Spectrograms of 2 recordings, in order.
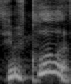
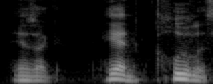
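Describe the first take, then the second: First: "clueless" jumps high and rises; disbelieving "clueless" pitched up high; stressed clueless. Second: Said in the usual way. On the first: Real, not acted.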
